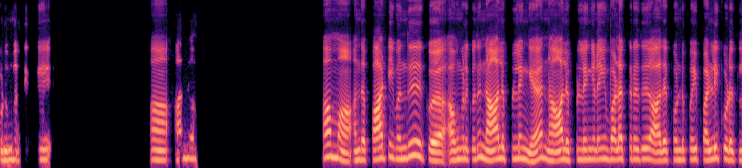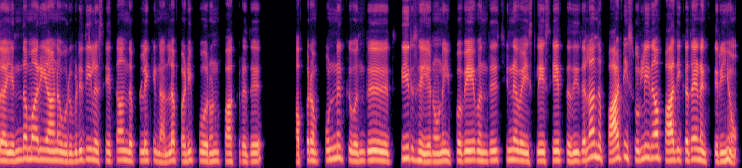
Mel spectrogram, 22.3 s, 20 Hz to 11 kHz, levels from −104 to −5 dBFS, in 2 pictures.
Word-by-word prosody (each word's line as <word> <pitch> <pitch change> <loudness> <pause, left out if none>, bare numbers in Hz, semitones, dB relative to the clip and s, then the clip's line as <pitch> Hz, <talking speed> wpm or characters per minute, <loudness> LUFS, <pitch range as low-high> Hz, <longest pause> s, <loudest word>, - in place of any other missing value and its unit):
குடும்பத்துக்கே 190 +1 -3 1.6
ஆ, 195 - -3 0.4
அது 210 +1 -4 2.0
ஆமா. 230 -8 +2 0.2
அந்த 190 +1 +1
பாட்டி 210 +4 +3
வந்து 215 +5 0 0.2
கோ 190 - 0 0.3
அவங்களுக்கு 200 +1 -1
வந்து 235 +4 -1
4 200 +4 +5
பிள்ளைங்க, 210 -5 0 0.3
4 185 +2 +4
பிள்ளைங்களையும் 200 +1 -2
வளக்குறது 205 0 0 0.2
அத 175 +2 +2
கொண்டு 190 0 -1
போயி 200 0 -1
பள்ளிக்கூடத்துல 185 -2 +1
எந்த 190 +4 -1
மாரியான 190 -3 +2
ஒரு 160 0 -1
விடுதியில 185 +2 -1
சேத்தா, 170 +1 -5
அந்த 175 -2 0
பிள்ளைக்கு 175 +1 -3
நல்ல 150 +4 -1
படிப்பு 175 +3 -4
வருன்னு 165 +1 -1
பாக்குறது, 160 0 -3 0.7
அப்பறம் 175 -1 -2
பொண்ணுக்கு 200 0 -2
வந்து 175 +2 0 0.4
சீர் 215 -1 -1
செய்யணும்னு 155 0 +1
இப்பவே 180 +2 +2
வந்து 170 +2 0 0.2
சின்ன 190 +1 -1
வயசுலேயே 170 +1 +1
சேத்தது, 180 -3 0
இதெல்லாம் 230 +8 +2
அந்த 225 -4 -1
பாட்டி 225 +5 +5
சொல்லி 200 +5 0
தான் 230 -2 +2
பாதிக் 185 +1 +3
கத 200 +2 +2
எனக்கு 170 -2 0
தெரியும். 170 +3 +1
185 Hz, 130 wpm, -23 LUFS, 175-205 Hz, 2.0 s, 4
